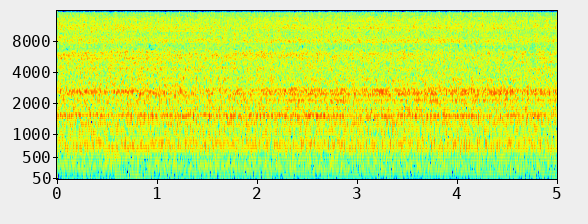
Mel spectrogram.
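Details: Chevrolet Onix engine idling in the shop while spilled oil smokes off the engine. Steady, even idle with a smooth hum and no knocks or misses.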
